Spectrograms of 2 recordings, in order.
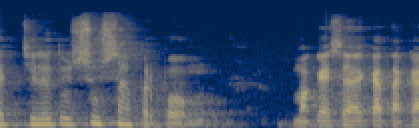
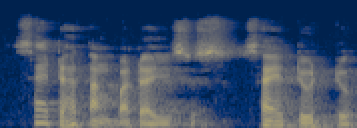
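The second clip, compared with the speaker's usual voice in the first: ordinary talk, nothing marked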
